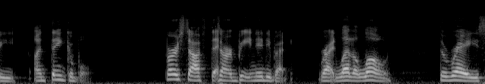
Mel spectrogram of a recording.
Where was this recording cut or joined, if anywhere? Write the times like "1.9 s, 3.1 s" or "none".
2.2 s, 3.4 s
